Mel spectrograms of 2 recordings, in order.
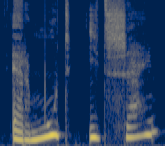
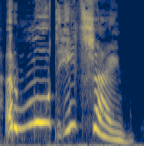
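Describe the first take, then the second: First: Slow, much tamer, rising at the end; despairing. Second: High, loud angry yell; furious. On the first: Ant sighing before leaving the wall, resigned despair. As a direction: say it one last time, doubtfully. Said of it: "keek nog één keer vertwijfeld". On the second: Ant stamping and pacing, furious shout. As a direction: rage that it must be so. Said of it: "liep woedend heen en weer". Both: A narrator's reading.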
